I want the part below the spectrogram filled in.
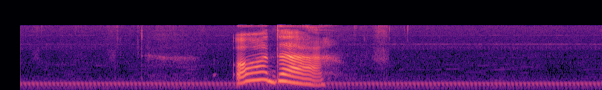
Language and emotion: Russian, positive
